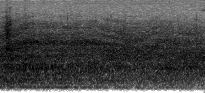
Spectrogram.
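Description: Steady road traffic noise, slowly growing a little fainter.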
